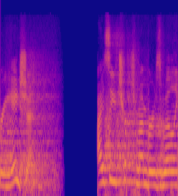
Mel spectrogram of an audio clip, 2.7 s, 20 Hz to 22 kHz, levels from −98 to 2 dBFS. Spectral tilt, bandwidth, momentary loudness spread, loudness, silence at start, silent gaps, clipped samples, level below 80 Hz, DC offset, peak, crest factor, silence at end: -3 dB/octave; 16 kHz; 14 LU; -29 LUFS; 0 s; 0.96-1.45 s; under 0.1%; -56 dBFS; under 0.1%; -16 dBFS; 14 dB; 0 s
